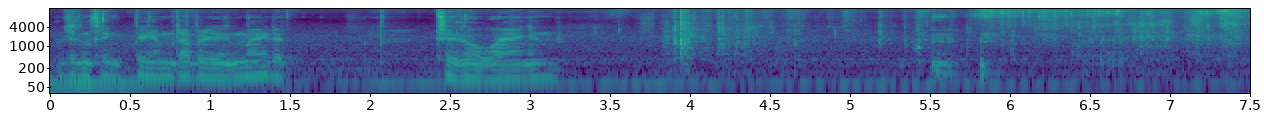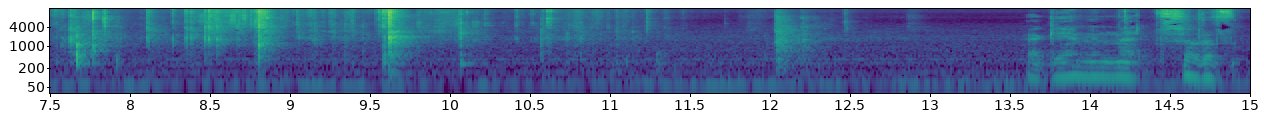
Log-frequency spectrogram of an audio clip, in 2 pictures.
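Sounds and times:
plastic packaging crinkling: 3.8 - 11.4.

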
